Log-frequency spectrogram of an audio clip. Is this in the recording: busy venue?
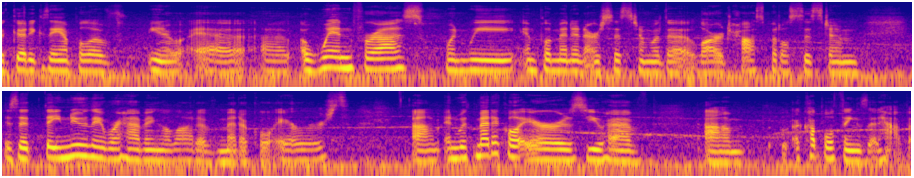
yes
